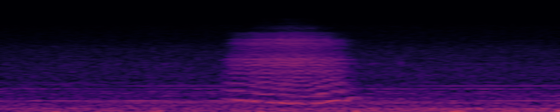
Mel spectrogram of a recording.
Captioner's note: speaks in a foreign language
